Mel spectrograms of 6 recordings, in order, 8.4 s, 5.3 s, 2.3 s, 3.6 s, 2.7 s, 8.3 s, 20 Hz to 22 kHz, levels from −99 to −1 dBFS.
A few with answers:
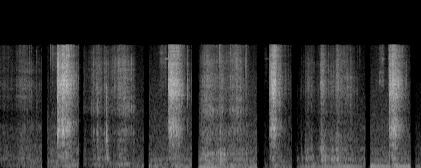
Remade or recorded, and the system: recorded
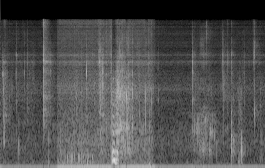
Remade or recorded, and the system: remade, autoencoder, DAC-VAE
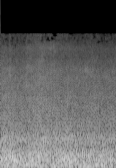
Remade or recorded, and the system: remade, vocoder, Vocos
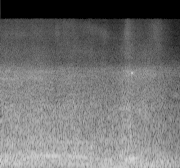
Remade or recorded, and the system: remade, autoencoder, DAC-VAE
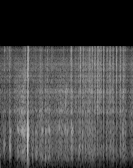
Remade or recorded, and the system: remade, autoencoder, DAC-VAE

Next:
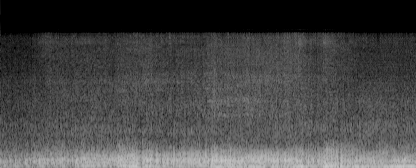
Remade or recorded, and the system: remade, vocoder, Vocos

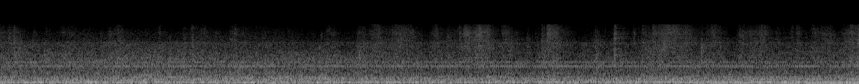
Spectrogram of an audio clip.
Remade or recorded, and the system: recorded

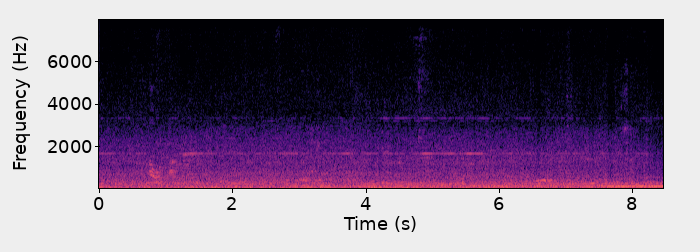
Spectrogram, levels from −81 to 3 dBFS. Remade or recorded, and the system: recorded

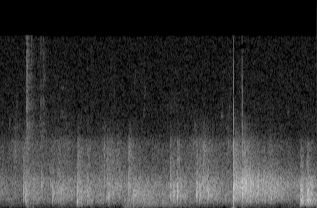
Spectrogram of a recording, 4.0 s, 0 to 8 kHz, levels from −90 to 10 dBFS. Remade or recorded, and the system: recorded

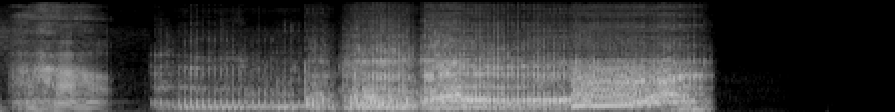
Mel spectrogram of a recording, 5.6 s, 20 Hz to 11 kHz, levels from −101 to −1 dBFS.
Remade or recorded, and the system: recorded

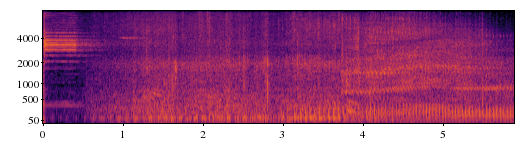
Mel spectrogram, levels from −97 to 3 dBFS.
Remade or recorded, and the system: recorded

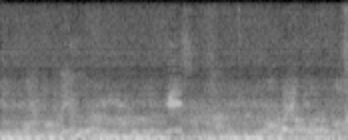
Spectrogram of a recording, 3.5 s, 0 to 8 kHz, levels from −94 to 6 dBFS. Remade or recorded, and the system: remade, codec, ZipCodec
